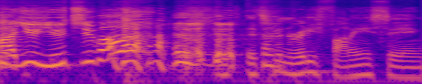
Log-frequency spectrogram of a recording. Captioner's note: laughing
